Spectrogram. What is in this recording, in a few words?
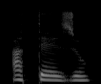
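"atesu", female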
